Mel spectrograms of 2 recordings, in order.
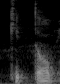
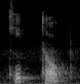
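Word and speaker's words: китоб: Kitop here, or Kitop, okay? Which means book. So as you can see, the stress falls on the last syllable.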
